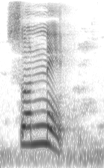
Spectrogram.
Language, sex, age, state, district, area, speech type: Kannada, female, 18-30, Karnataka, Chamarajanagar, rural, read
